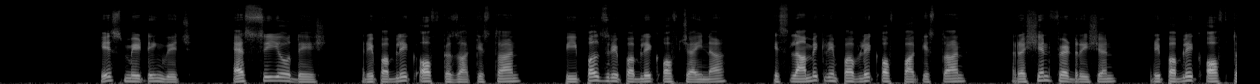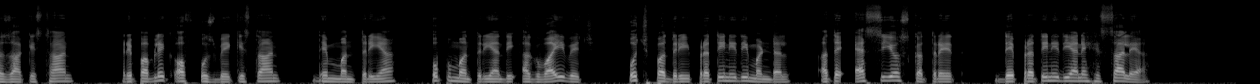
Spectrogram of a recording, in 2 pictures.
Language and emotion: Punjabi, neutral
